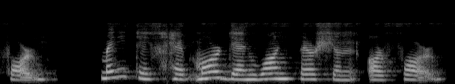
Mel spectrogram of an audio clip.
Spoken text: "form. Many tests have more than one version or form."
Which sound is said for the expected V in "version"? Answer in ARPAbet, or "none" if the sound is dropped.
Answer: P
